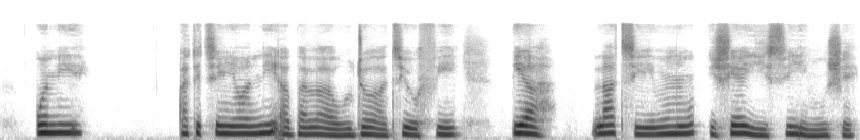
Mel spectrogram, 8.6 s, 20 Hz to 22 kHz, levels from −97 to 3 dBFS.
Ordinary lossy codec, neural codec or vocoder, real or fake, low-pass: none; codec, 24 kHz, 1 kbps, SNAC; fake; 10.8 kHz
